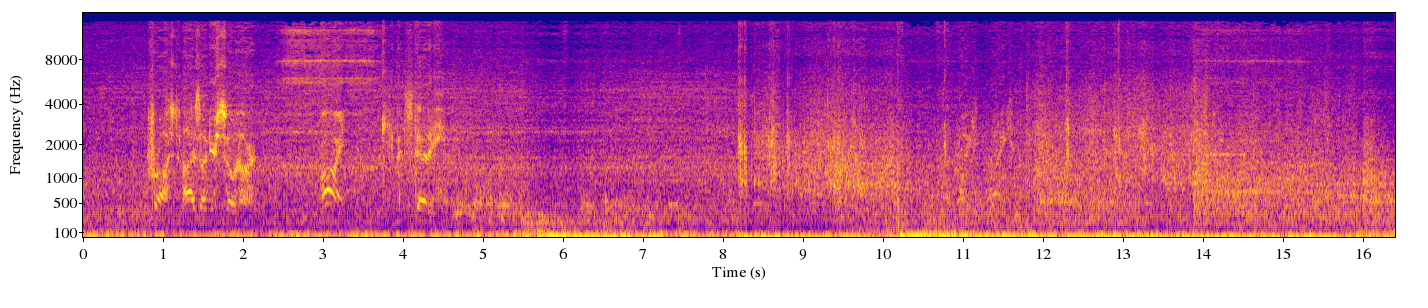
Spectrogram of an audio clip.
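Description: A spacecraft engine rumbles deeply and steadily.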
